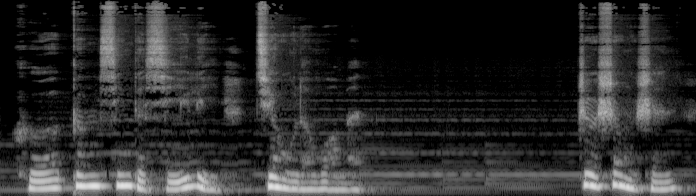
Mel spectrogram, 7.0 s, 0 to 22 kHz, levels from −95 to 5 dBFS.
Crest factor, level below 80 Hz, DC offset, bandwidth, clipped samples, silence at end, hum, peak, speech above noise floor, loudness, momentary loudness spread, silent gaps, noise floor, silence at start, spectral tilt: 16 dB; -66 dBFS; under 0.1%; over 20 kHz; under 0.1%; 0.15 s; none; -4 dBFS; 37 dB; -19 LUFS; 15 LU; none; -55 dBFS; 0.2 s; -5.5 dB/octave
